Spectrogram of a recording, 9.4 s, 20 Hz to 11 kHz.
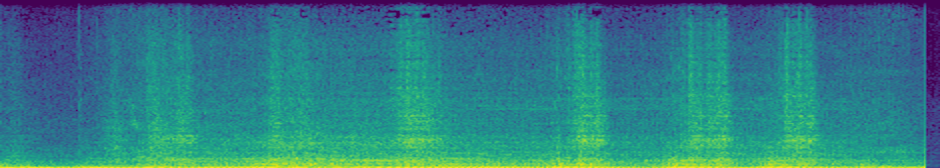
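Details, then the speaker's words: Audi TT Mk1 at idle: deep rumble with recurring tinny rattle bursts from underneath, traced to a loose catalytic converter heat shield; fixed by spot welding it. "the tt has developed a rattling sound when idling and it appears to be coming from the exhaust system somewhere"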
